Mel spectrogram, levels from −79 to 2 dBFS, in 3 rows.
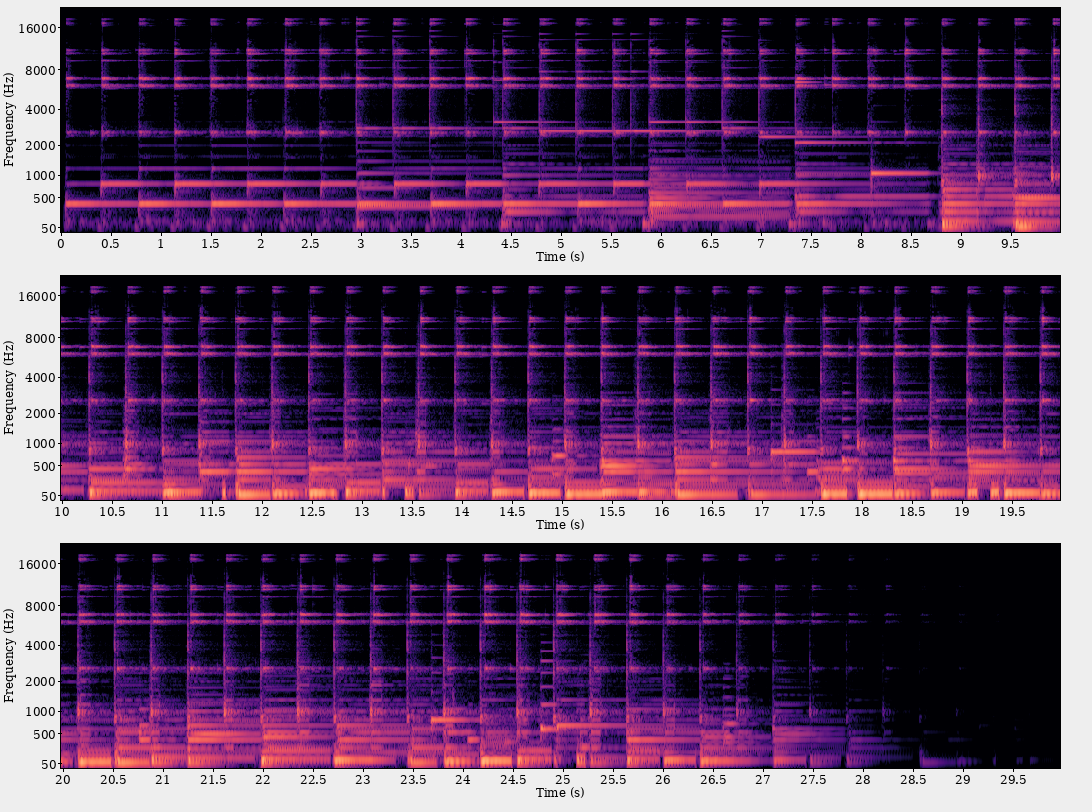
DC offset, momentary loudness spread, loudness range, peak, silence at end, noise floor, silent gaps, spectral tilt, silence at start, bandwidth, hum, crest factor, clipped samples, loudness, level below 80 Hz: under 0.1%; 6 LU; 4 LU; -4 dBFS; 2.1 s; -74 dBFS; none; -4.5 dB/octave; 0.05 s; 19 kHz; none; 20 dB; under 0.1%; -23 LUFS; -30 dBFS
